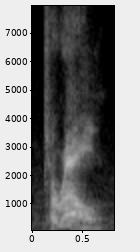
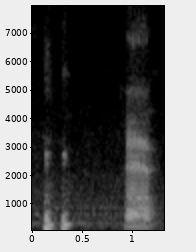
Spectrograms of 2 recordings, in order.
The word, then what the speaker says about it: Terrell: So I've got next week GM/Guru Terrell Richardson. Oh, nice. Great. And it is Terrell. I've been a dumbass and mispronounced his name. Terrell, not Terrell. Terrell.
